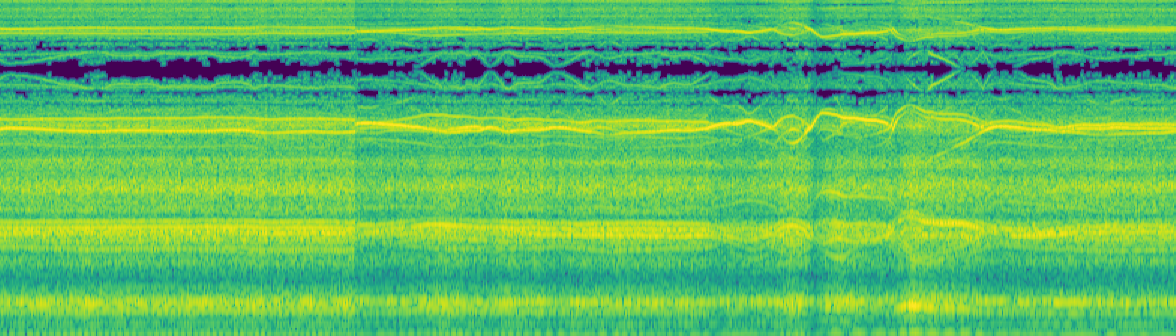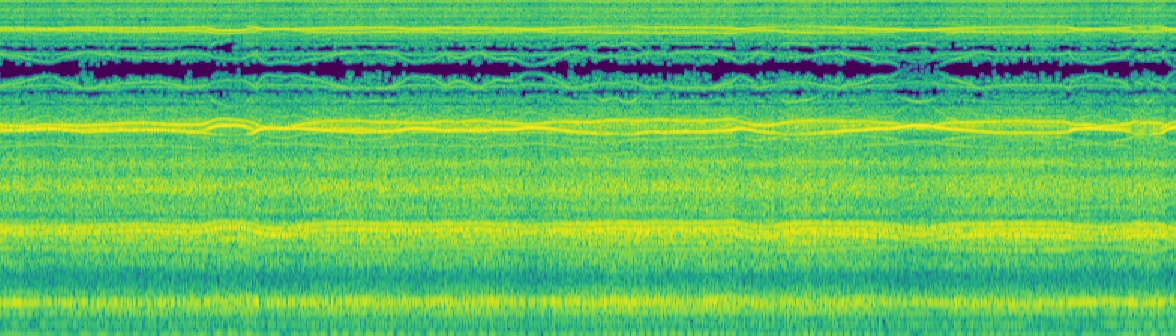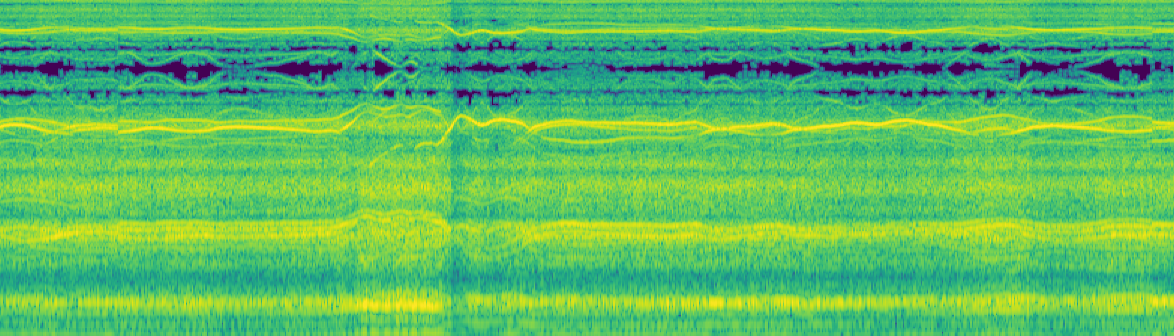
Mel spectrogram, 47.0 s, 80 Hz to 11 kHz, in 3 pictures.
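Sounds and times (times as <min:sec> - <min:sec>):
drone propellers buzzing: 0:30.8 - 0:47.0.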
